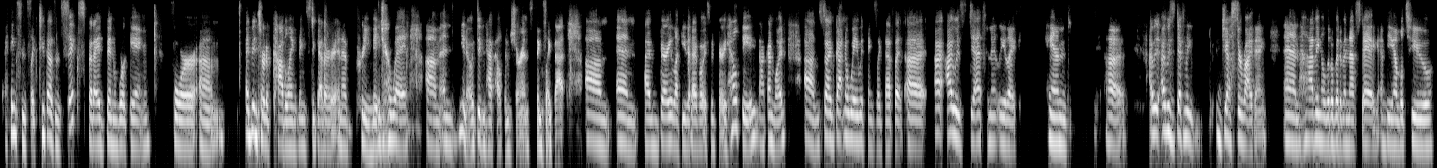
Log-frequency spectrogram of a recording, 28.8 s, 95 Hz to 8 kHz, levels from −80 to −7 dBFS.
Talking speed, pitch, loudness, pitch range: 180 wpm, 180 Hz, -18 LUFS, 170-200 Hz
